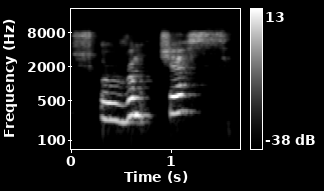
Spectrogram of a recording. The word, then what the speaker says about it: scrumptious: hidden yes number two scrumptious it's got that silent t and then an eye sound now that one is tricky because you can't really hear the eye unless i say scrumptious that's not quite right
